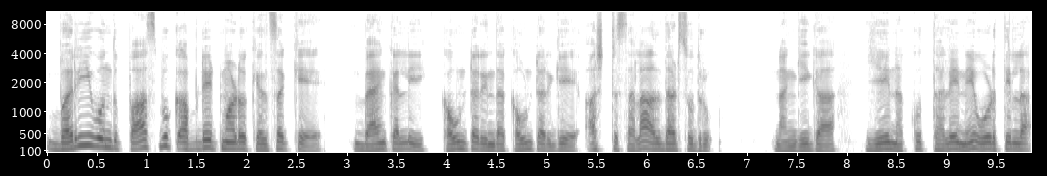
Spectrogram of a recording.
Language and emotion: Kannada, sad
